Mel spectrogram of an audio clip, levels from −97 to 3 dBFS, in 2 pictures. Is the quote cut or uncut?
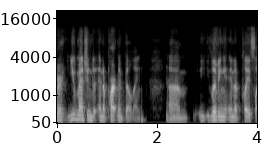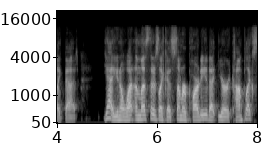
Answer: uncut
